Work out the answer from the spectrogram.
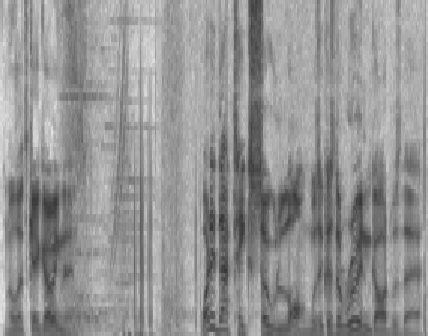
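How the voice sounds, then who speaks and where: A man's voice: medium pitch, big pitch swings, measured pace, a bit bright. A man doing casual gameplay commentary, muttering to himself with exasperated asides. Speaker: gamer commentating a playthrough. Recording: game music behind the voice.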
